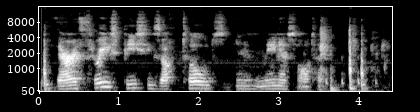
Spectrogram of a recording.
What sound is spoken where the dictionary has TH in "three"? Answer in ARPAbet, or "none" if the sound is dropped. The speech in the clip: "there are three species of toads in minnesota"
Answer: TH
